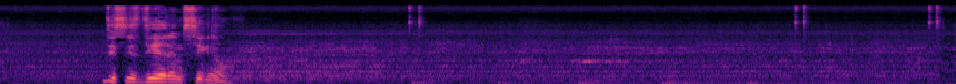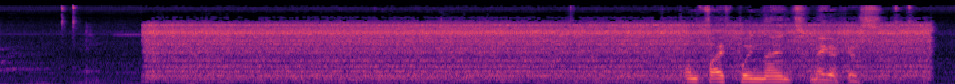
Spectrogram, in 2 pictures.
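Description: A radio receiver gives off a sliding whistle.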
